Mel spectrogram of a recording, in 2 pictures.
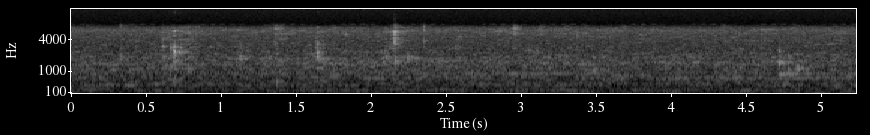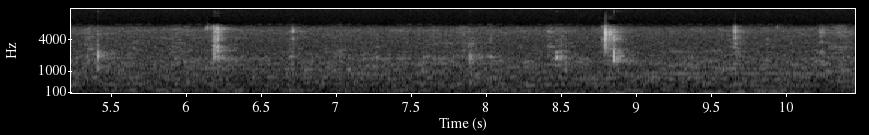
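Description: Quiet chewing of pizza close to the microphone: irregular short mouth clicks over a faint hiss, with the strongest pair near the end.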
